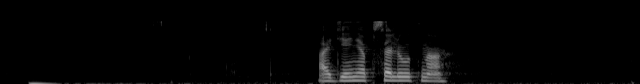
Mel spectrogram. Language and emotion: Russian, neutral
